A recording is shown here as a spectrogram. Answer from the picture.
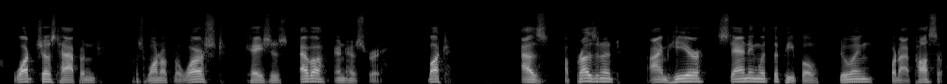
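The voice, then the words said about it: JFK impression. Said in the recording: “let me do it in my JFK voice.”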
